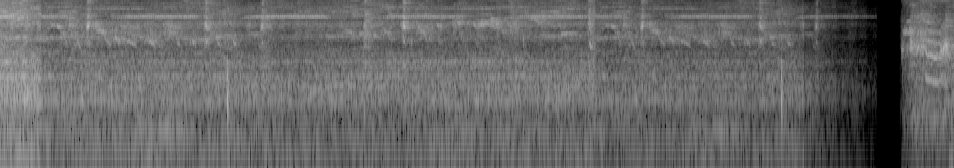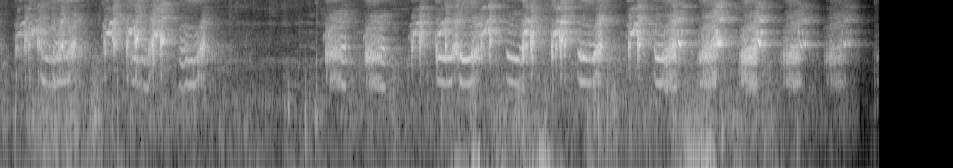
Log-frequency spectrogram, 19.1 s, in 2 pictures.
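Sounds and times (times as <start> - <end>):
birds calling: 9.0 - 18.3.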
